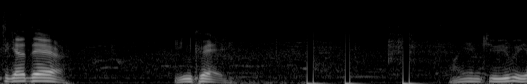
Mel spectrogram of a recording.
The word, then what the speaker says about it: Inque: I-N-Q-U-E, Inque, I believe would be how you say it.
